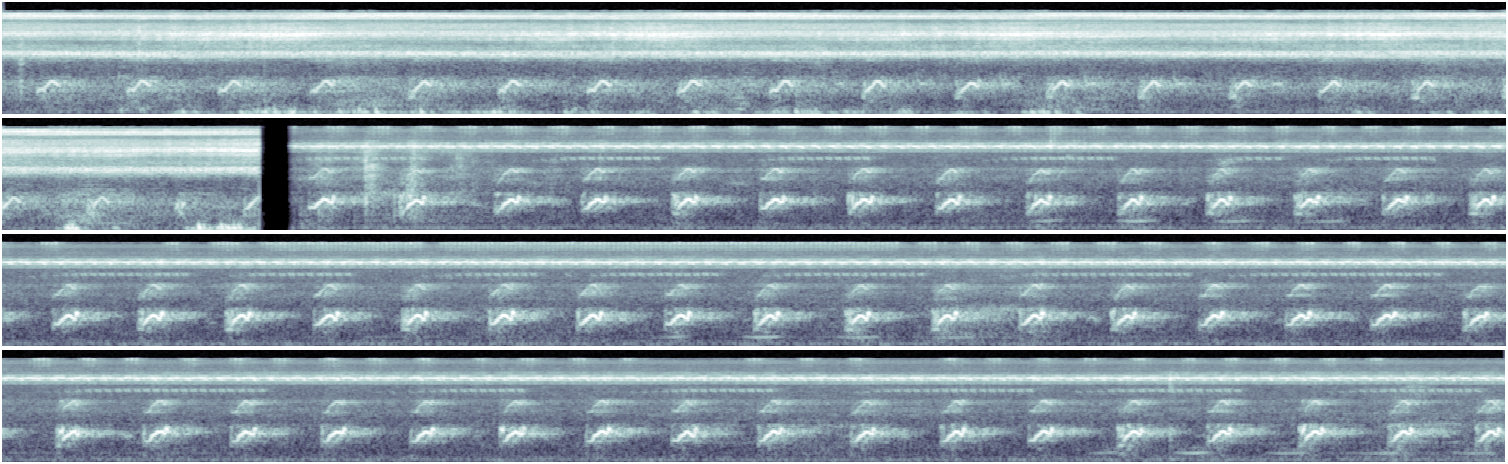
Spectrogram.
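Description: White-breasted waterhen calls, a hooting note repeated over and over about twice a second, over a steady high insect buzz. The sound breaks off for an instant about nine seconds in, then the same calling carries on.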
